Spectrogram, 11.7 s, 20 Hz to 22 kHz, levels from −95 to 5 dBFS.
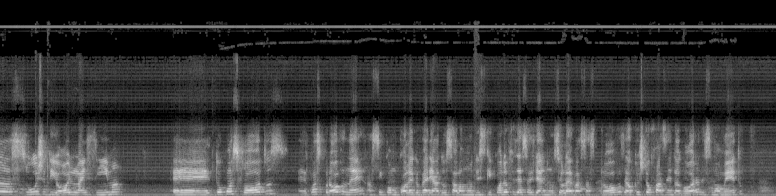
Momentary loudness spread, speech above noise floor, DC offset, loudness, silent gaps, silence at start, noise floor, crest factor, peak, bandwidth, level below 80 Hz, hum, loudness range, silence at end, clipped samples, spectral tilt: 10 LU; 21 dB; under 0.1%; -20 LUFS; none; 0 s; -42 dBFS; 18 dB; -4 dBFS; over 20 kHz; -66 dBFS; 60 Hz at -50 dBFS; 2 LU; 0 s; under 0.1%; -1 dB/octave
